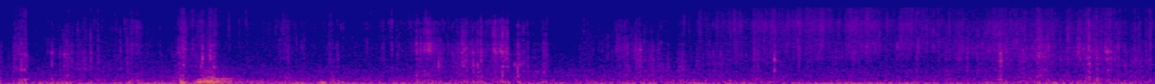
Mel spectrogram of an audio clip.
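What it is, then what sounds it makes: Synthetic mesh scrub sponge. A small, soft pink scouring sponge with a synthetic mesh cover is scratched with long nails and squeezed by fingers. The result is a continuous bright, crinkly rustling with scattered crackles, peaking in a louder crunchy squeeze just after the first second.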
